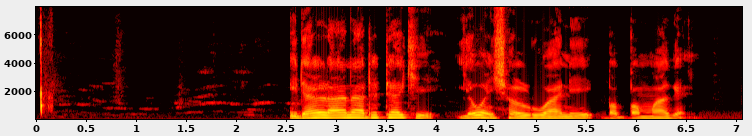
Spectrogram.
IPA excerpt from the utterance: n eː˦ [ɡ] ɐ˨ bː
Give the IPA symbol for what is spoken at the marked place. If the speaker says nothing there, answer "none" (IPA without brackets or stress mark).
b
